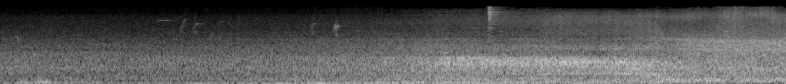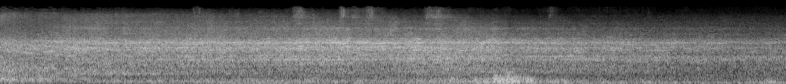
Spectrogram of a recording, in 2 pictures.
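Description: Two coupled SNCF BB 37000 electric locomotives, E 37514 and E 37515, passing close by on the rails. The noise swells about four seconds in and stays up while the train runs past, with a strong high hiss over the rumble.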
